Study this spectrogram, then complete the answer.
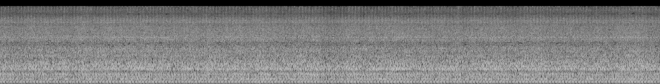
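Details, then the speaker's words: Craftsman Eager 1 mower, Tecumseh 92cc single-cylinder, bought non-running and dry, given a new recoil and fresh oil; surging treated with Mechanic in a Bottle. Steady, even buzz holding governed speed with no rise and fall; normal running, successful repair. "well guys it's running pretty good um I think that's a successful repair"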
